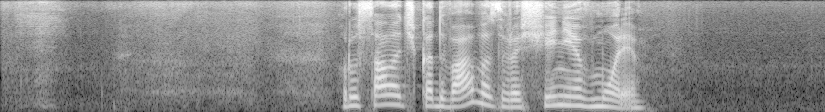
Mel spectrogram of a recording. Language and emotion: Russian, neutral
